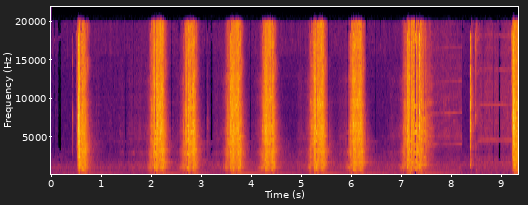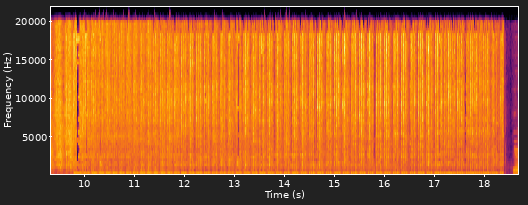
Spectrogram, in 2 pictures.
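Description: A 2007-or-later Harley-Davidson Sportster motorcycle on a fresh lithium battery cranks in seven separate bursts with pauses between, then catches and roars into a loud, steady idle up close.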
